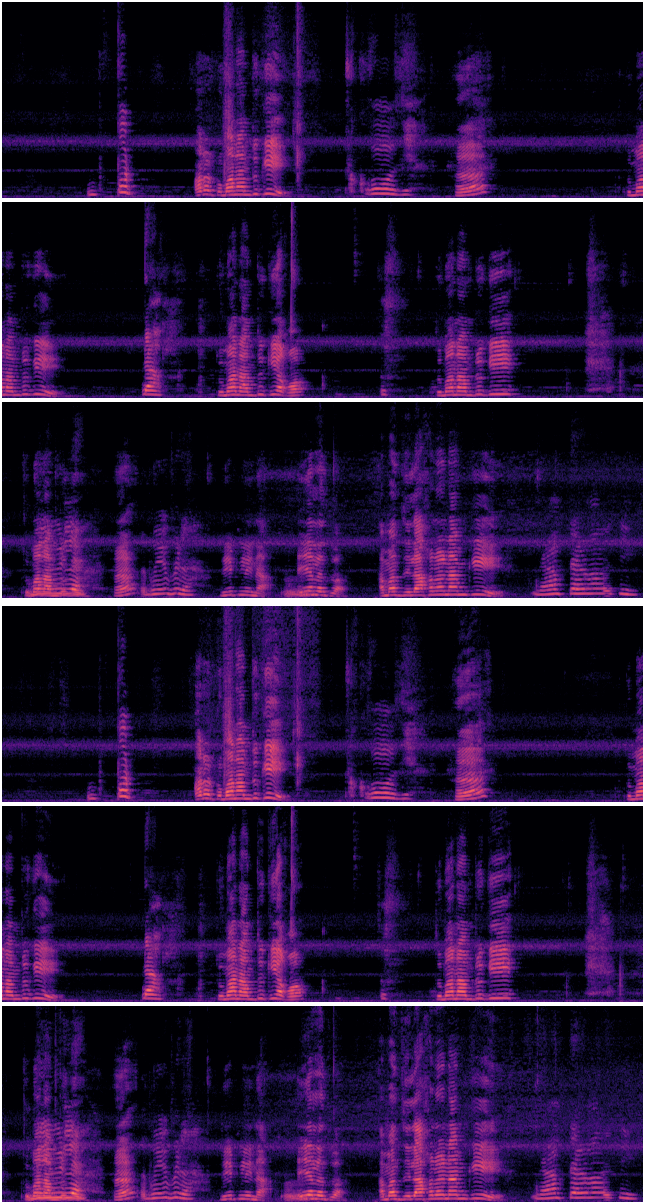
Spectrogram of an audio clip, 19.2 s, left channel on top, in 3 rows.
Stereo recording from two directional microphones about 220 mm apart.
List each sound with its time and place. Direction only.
0.9 s a sound: 5° right (ahead or behind)
1.9 s a woman's voice: 55° right (ahead or behind)
3.4 s a child's voice: 5° right (ahead or behind)
4.5 s a woman's voice: 55° right (ahead or behind)
6.2 s a woman's voice: 55° right (ahead or behind)
7.8 s a sound: centre (ahead or behind)
8.5 s a woman's voice: 55° right (ahead or behind)
10.2 s a child's voice: 5° right (ahead or behind)
10.8 s a woman's voice: 55° right (ahead or behind)
12.2 s cricket: centre (ahead or behind)
13.0 s a child's voice: 50° right (ahead or behind)
13.3 s a child's voice: 15° right (ahead or behind)
15.0 s a woman's voice: 35° right (ahead or behind)
18.2 s a child's voice: 5° right (ahead or behind)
